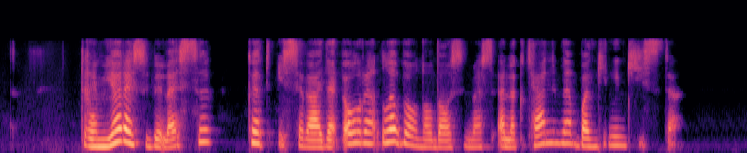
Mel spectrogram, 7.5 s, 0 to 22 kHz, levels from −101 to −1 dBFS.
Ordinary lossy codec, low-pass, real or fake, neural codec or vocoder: MP3, 64 kbps; 7.2 kHz; fake; codec, 16 kHz, 1 kbps, FunCodec, trained on LibriTTS, 50 frames a second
